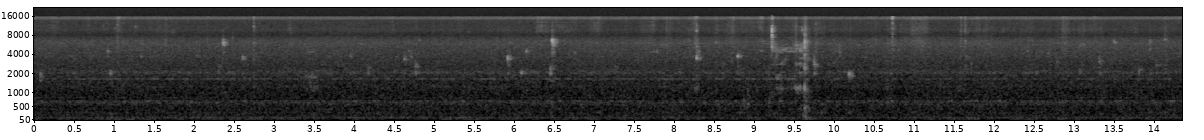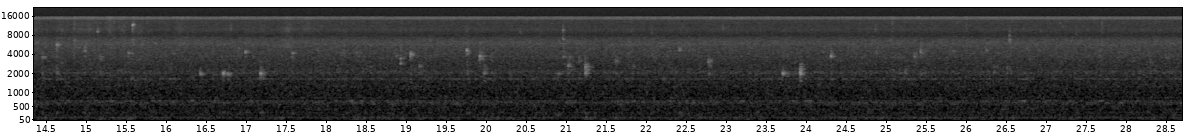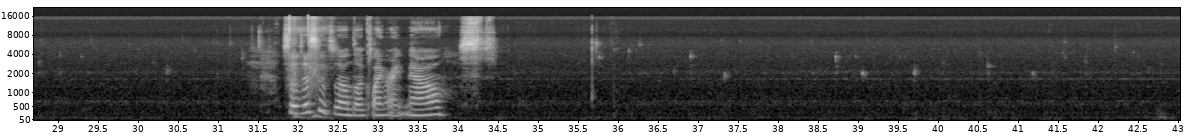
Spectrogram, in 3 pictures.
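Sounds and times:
faint steady hum: 0.0 - 43.0.

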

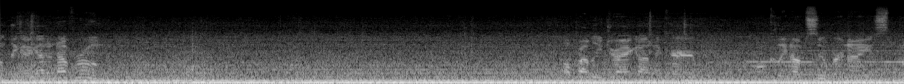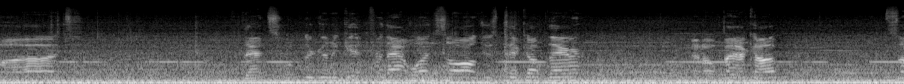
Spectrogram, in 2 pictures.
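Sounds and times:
truck engine low drone: 0.0 - 18.0.

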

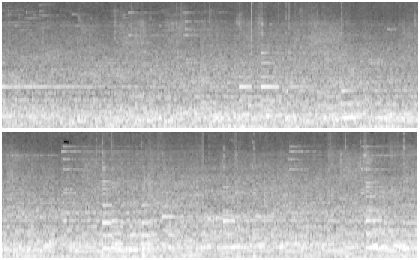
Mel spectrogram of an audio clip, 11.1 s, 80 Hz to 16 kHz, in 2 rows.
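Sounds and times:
soft sustained background music: 0.0 - 11.0.

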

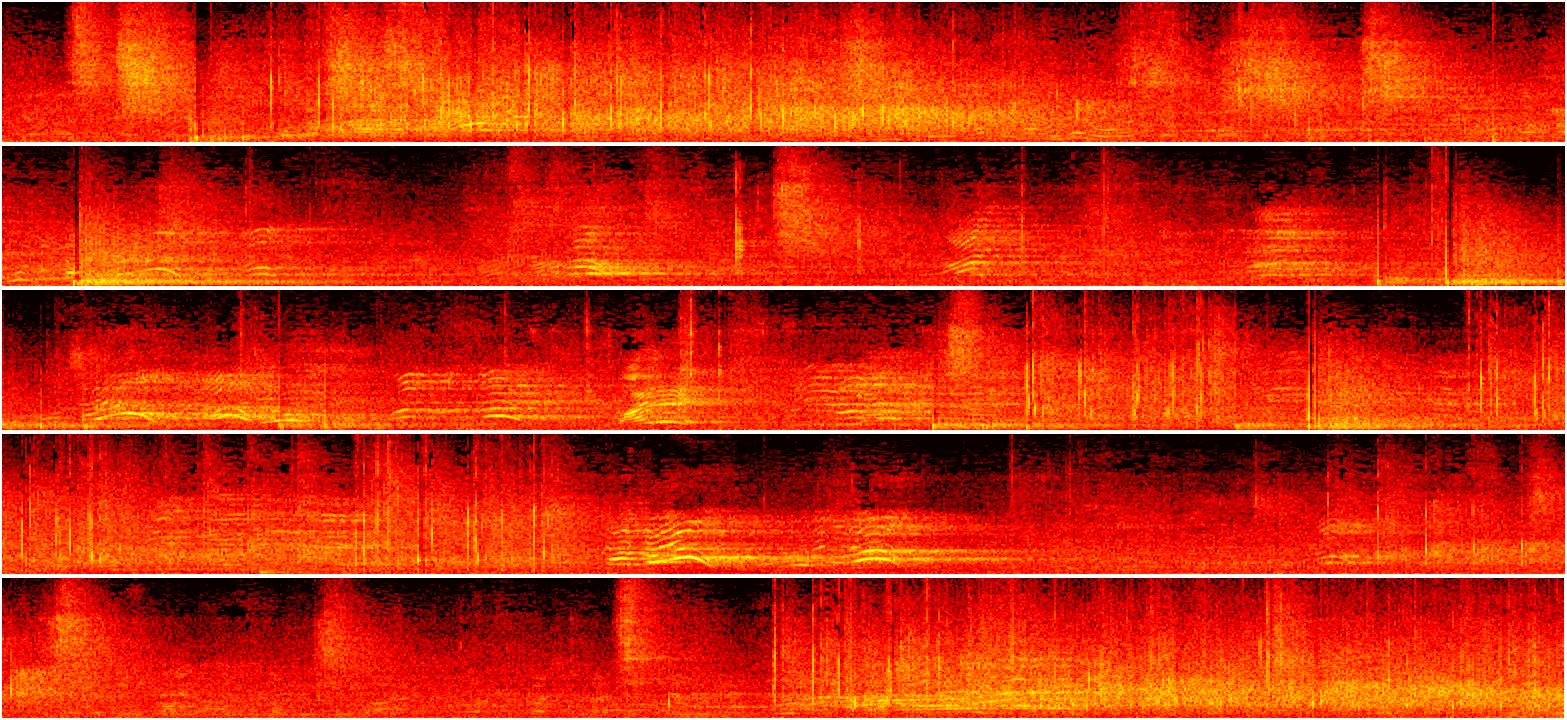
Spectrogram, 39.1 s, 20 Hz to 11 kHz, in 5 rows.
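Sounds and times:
background chatter: 0.0 - 39.0.

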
